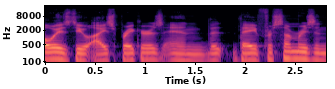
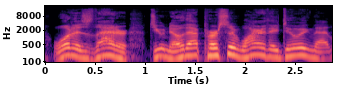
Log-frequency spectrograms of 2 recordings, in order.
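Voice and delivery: higher, louder mimicry of puzzled parents; baffled parents; 6 semitones higher, 6 dB louder than usual. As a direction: fire off bewildered questions like a parent. Parents' baffled questions, voiced by child.

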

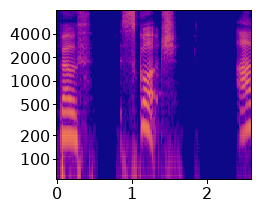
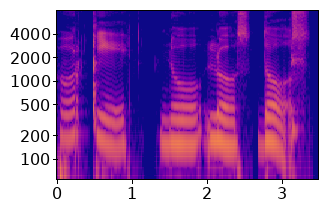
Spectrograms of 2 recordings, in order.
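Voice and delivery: Scottish accent; 4 semitones lower, 4 dB quieter, much slower than usual. Shown as a demonstration. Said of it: "really hard to say in a Scottish accent".

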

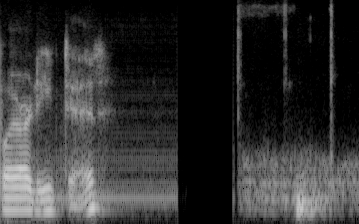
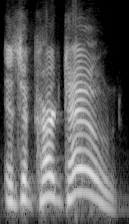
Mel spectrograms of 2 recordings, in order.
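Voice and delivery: louder and higher, fed up; exasperated shout; 9 semitones higher, 8 dB louder than usual. Real, not acted. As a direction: shout it in disbelief. Heated argument about Mario casting.

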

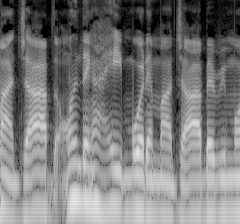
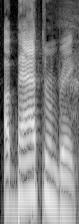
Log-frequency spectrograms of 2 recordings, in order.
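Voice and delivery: ordinary delivery

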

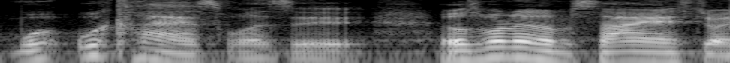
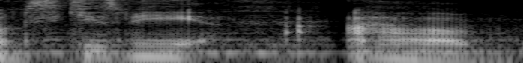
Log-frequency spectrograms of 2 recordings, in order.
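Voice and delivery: soft, low, restrained voice; retold office summons; 5 semitones lower, 13 dB quieter than usual. Teacher calling a student to the principal's office, soft mock summons. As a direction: act out a hushed summons.

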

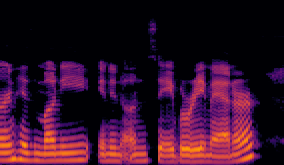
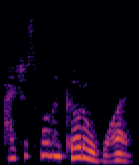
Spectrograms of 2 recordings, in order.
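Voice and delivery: wistful hush; 4 semitones higher, 12 dB quieter, faster than usual. Retold or imitated. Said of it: "I'm like".

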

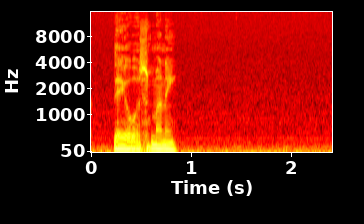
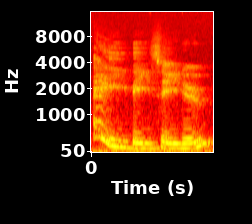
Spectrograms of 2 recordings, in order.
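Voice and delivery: news announcer; 8 dB quieter, slower than usual. Pretend. Mock news slogan echo.

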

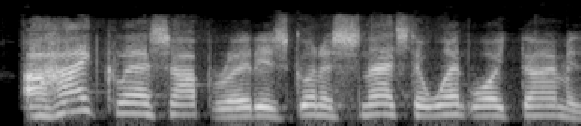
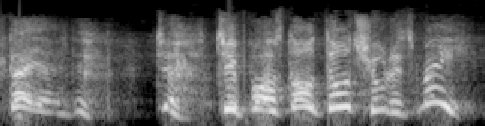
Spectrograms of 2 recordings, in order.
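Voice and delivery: scared pleading; 7 semitones higher, 4 dB louder than usual. Acted. Startled crook begging don't shoot.

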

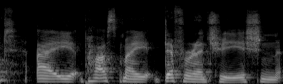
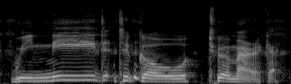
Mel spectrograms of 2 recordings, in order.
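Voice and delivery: exaggerated American accent, slow and higher; mock American accent; 5 semitones higher, slower than usual. Comic replaying a director's jibe, in a drawn-out fake American accent. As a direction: drag it out as a terrible American accent. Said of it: "I tried to do an American accent".

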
